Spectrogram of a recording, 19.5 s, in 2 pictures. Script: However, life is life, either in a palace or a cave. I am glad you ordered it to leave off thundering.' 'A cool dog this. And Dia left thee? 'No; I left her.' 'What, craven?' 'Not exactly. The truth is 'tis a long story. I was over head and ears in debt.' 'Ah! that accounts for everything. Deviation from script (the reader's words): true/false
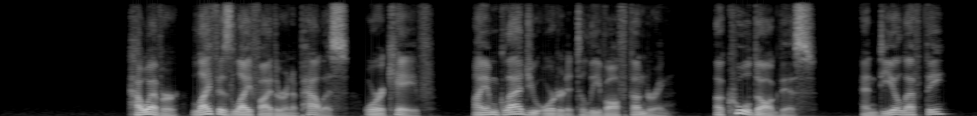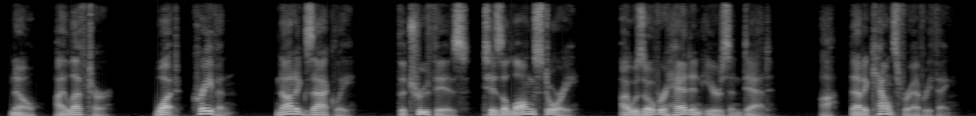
false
